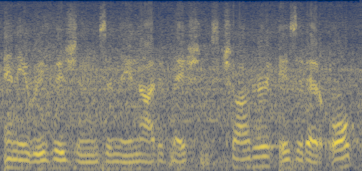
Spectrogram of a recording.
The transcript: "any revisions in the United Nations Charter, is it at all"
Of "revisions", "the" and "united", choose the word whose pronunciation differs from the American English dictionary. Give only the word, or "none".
none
